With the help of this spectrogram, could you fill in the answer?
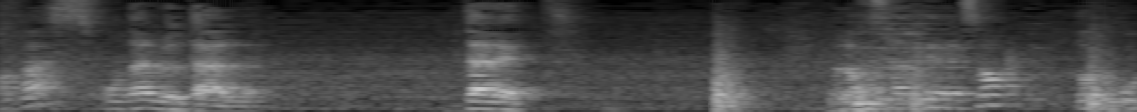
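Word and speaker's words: דלת: Donc cette lettre-là, comment est-ce que se prononce? C'est dalet.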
